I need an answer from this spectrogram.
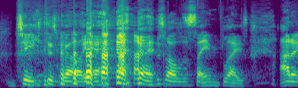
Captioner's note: both laughs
